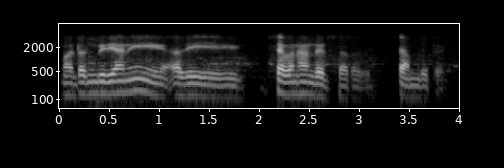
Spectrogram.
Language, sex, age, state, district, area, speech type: Telugu, male, 18-30, Telangana, Khammam, urban, conversation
